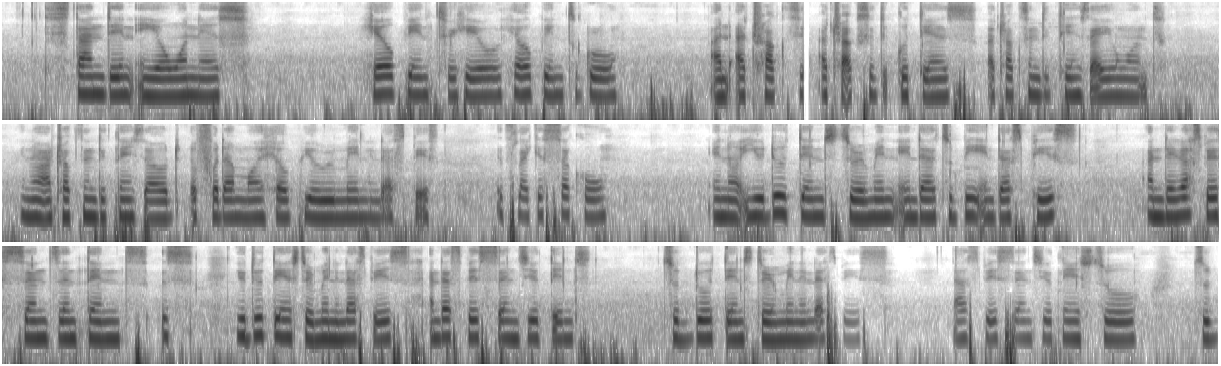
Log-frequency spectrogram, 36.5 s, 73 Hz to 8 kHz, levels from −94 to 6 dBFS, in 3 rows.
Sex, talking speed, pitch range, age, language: female, 150 wpm, 185-205 Hz, 20-39, English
